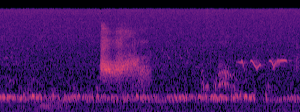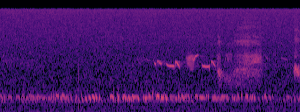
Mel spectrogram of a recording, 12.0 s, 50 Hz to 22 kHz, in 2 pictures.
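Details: Black grouse lek on a bog at Mykland, Norway, on a May 2022 morning, with 12 males and 2 females: continuous bubbling, cooing chorus broken twice by a harsh hissing sneeze, with occasional high twittering from other birds.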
